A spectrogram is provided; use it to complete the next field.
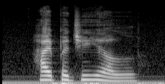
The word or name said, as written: hypogeal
